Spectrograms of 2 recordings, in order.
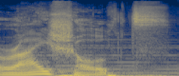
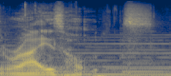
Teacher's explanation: sh is actually not a combination of letters it is the border between two syllables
